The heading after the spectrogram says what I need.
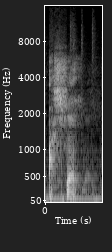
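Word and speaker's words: Àṣẹ: Regarding life force, Emi, that which Olodumare bestows on each individual and an integral component of each Ori Inu, it is known as Ashe, pronounced Ashe.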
